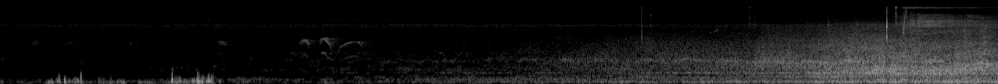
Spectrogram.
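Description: A rushing noise that swells steadily over several seconds to its loudest near the end, over a high steady insect drone. A few soft thumps come in the first two seconds, and a bird gives a brief run of chirps about three seconds in.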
